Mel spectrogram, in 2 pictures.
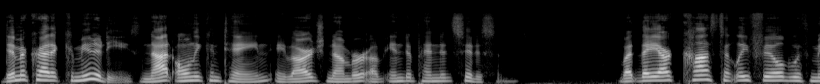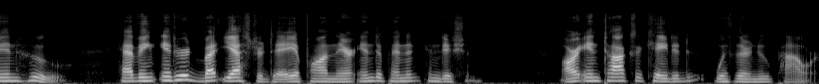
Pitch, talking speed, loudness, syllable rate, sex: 155 Hz, 120 wpm, -21 LUFS, 5.1 syllables/s, male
